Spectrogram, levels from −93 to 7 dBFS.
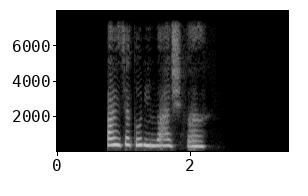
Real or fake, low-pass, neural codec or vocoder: fake; 7.2 kHz; codec, 16 kHz, 0.5 kbps, FunCodec, trained on Chinese and English, 25 frames a second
